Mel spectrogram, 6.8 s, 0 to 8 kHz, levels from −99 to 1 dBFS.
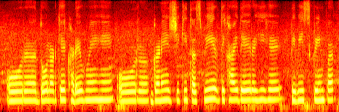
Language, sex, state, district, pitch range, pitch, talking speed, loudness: Hindi, female, Maharashtra, Aurangabad, 215-230 Hz, 225 Hz, 160 wpm, -14 LUFS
